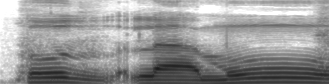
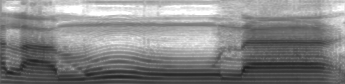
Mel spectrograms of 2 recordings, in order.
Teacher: kalau kita berwakaf di huruf nun kita baca tulamun Jangan dibaca lamuna jangan huruf nunnya kita sukunkan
